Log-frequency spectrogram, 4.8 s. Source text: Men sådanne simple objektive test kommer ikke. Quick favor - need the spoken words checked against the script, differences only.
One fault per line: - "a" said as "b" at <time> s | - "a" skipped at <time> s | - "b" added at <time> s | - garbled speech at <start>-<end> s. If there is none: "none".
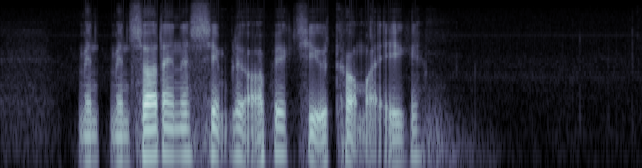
- "men" added at 0.8 s
- "test" skipped at 2.5 s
